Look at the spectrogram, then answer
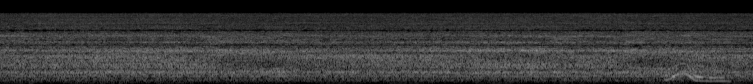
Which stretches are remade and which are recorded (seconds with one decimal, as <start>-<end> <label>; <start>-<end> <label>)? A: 0.0-1.5 recorded; 1.5-3.5 remade; 3.5-6.4 recorded; 6.4-7.1 remade; 7.1-7.5 recorded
